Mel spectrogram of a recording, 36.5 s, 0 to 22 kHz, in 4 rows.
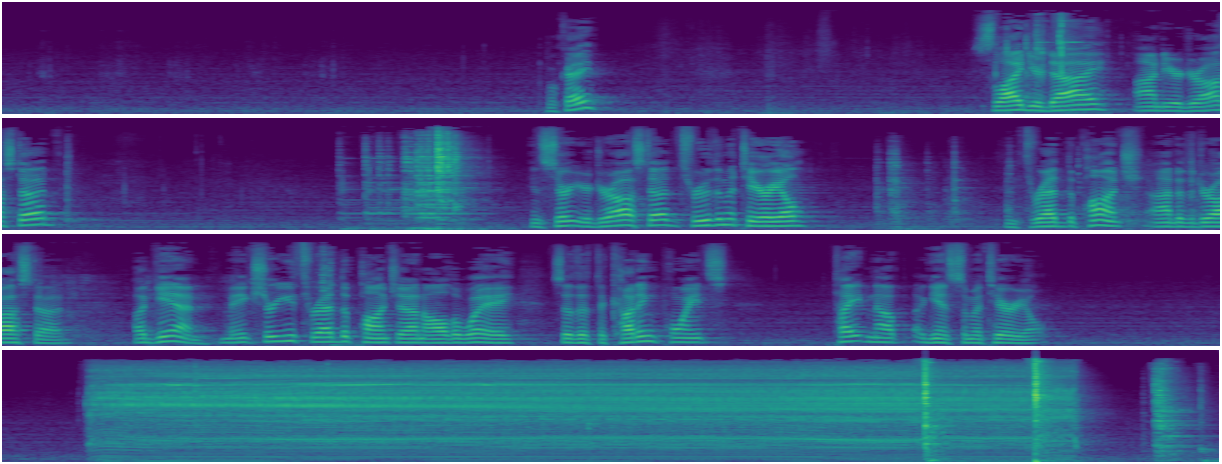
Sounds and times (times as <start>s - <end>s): Speech: 4.0s - 4.6s, 7.3s - 9.6s, 13.1s - 15.2s, 16.7s - 23.8s, 24.5s - 26.2s
Power tool: 28.0s - 35.7s.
